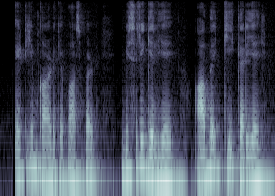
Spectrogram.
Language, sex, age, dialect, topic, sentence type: Maithili, male, 25-30, Bajjika, banking, question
